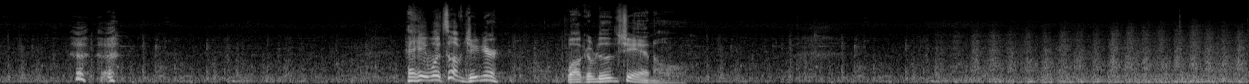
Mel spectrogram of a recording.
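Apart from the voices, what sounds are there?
moving train rolling over a bridge in the video game Railroads Online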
